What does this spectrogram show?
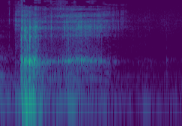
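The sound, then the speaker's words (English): A voice makes one short, raspy snoring noise, a brief snort that trails off within a second, fairly loud, with no words around it. “they're catching flies. They're snoring away.”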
